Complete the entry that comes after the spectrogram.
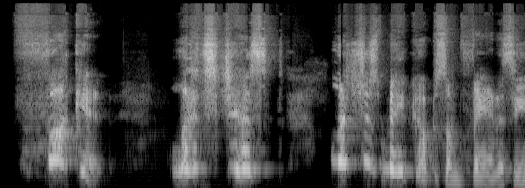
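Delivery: high, loud careless mock voice. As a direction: ham up a careless filmmaker. Mock quote of movie makers.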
